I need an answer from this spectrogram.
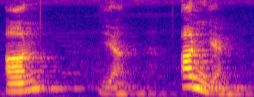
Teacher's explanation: just two syllables, but the stress falls on the first syllable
